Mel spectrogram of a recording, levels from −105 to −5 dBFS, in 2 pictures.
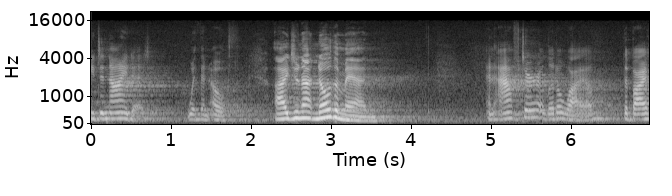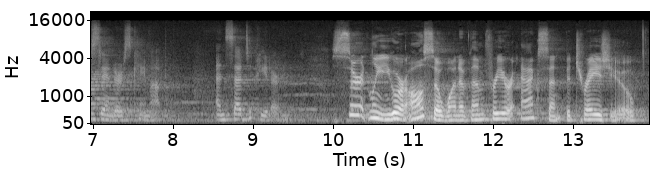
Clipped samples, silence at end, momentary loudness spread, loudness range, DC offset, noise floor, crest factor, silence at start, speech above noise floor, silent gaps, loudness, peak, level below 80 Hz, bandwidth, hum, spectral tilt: under 0.1%; 0 s; 20 LU; 11 LU; under 0.1%; -54 dBFS; 20 dB; 0 s; 29 dB; none; -25 LUFS; -6 dBFS; -68 dBFS; 13.5 kHz; none; -5.5 dB/octave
